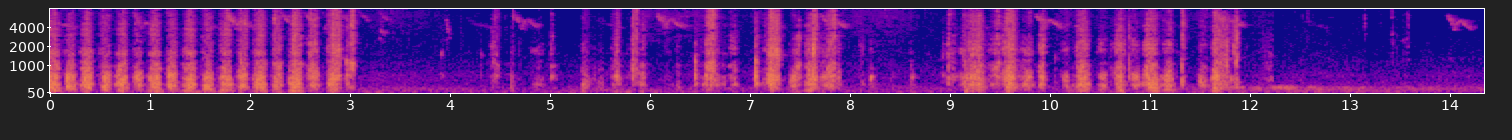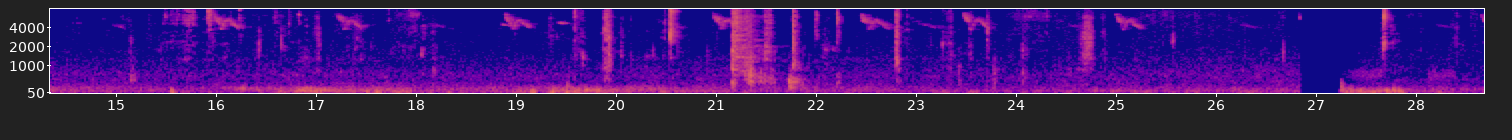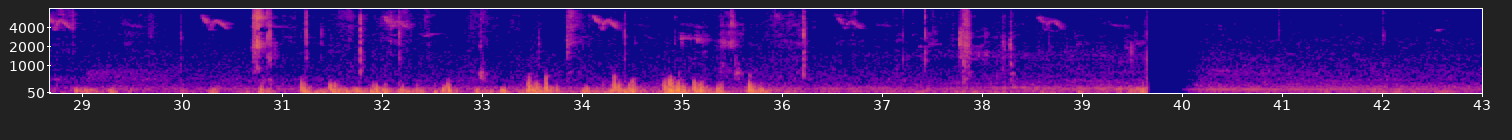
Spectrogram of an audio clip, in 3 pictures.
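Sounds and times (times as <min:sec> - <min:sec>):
bird chirping: 0:00.9 - 0:06.8, 0:13.9 - 0:19.8, 0:22.2 - 0:25.6, 0:34.0 - 0:39.6.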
